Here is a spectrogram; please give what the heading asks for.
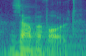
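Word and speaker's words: Zauerwald: me z-a-u ER w-a-l-d zabovolt like sauerkraut sure feels like it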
